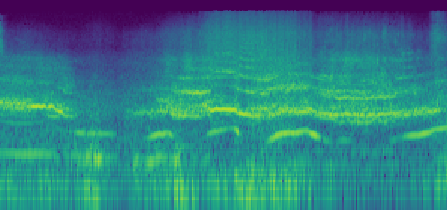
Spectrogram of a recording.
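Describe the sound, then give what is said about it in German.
Sports car tires squeal loudly and continuously, wavering up and down in pitch over a steady engine roar, with a brief dip before the screeching intensifies again. “Beim Reifenquietschen hörst du dann quasi fast gar nicht mehr”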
